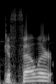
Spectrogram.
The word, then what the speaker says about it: Gfeller: Spelled Gfeller. So we're going to either say it's Gefeller or Feller with a silent G.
